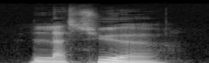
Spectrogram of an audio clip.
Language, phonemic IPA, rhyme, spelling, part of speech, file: French, /sɥœʁ/, -ɥœʁ, sueur, noun, Fr-sueur.ogg
- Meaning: sweat, perspiration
